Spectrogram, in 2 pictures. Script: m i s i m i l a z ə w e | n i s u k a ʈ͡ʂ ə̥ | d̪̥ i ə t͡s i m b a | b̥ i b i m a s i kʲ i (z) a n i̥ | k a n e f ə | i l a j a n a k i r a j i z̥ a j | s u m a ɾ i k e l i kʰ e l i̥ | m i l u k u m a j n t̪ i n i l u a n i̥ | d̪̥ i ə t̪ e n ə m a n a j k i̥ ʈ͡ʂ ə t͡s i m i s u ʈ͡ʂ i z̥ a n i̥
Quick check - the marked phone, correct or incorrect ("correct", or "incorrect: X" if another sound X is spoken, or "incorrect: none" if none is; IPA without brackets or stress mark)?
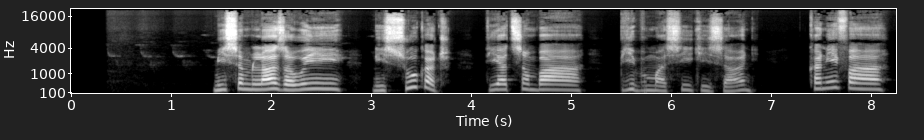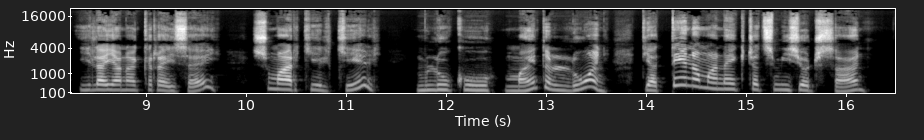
correct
